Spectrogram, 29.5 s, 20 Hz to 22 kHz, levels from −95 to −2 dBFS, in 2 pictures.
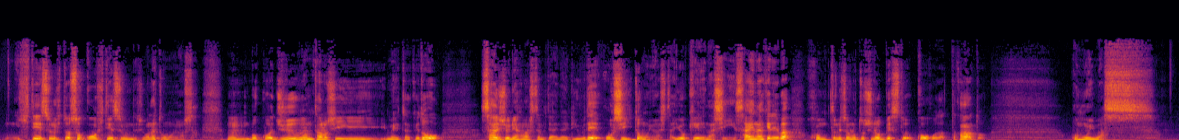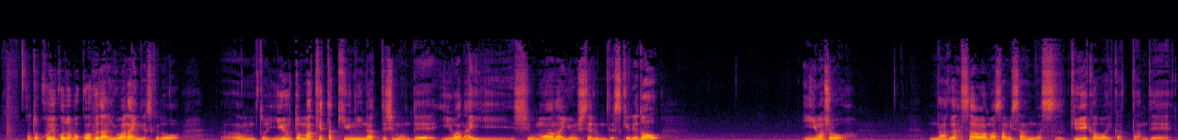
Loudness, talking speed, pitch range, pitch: -26 LUFS, 375 characters per minute, 100-160 Hz, 130 Hz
